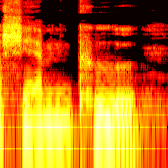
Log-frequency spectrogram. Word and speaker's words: shampoo: 那除了这样的一个词组之外呢，我们其他的一些相关和头发相关的一些单词啊，比如说洗发水，很简单，我们叫做 shampoo，shampoo，两个音节单词重音在第二个音节上，读作 shampoo。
